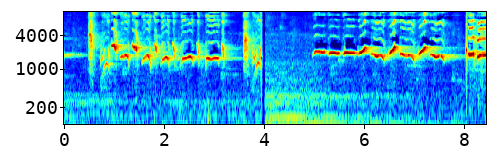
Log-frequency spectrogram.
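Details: Lure song for trapping from a lesser necklaced laughingthrush: two bursts of rapid, rolling whistled notes that rise and fall and repeat several times a second, separated by a pause, over a steady low hum.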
